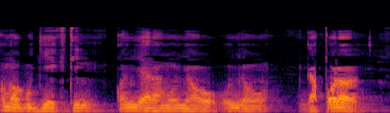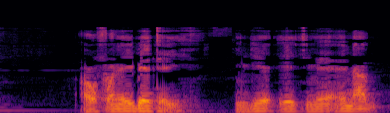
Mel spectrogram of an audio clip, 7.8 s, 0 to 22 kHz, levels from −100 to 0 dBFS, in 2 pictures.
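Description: Throughout, the speech shows heavy HE-AAC compression, likely at a bitrate around 8 kbps: rebuilt treble up to 7.9 kHz sounds gritty and lispy rather than simply dulled.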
